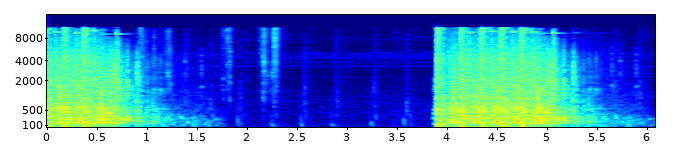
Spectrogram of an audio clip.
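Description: Loud bursts of rapid automatic gunfire in the video game Fortnite during a squad match. Heavy firing fills the opening seconds, gives way to a few scattered shots and near silence, then a second long volley erupts.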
